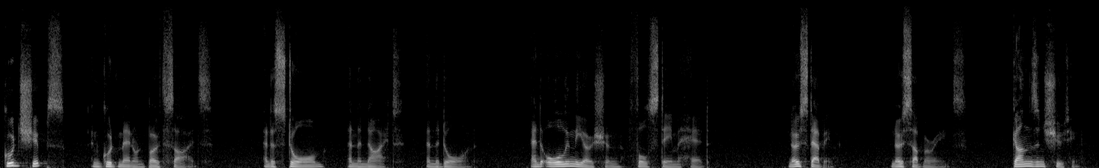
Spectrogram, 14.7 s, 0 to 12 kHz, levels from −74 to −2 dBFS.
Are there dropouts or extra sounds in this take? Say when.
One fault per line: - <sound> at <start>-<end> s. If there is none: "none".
none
